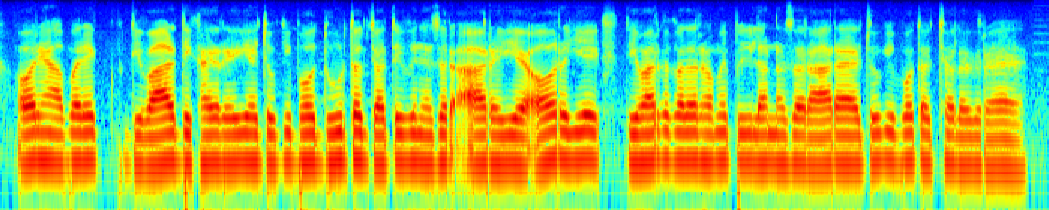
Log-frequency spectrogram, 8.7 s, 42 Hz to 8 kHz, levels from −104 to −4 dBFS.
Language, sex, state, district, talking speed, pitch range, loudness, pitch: Hindi, male, Jharkhand, Sahebganj, 255 wpm, 135-145 Hz, -18 LUFS, 140 Hz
